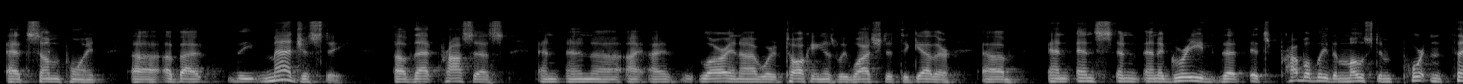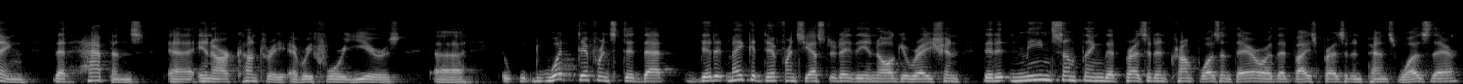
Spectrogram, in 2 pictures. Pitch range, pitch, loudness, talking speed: 120-150 Hz, 135 Hz, -28 LUFS, 155 wpm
